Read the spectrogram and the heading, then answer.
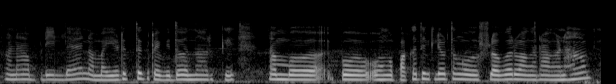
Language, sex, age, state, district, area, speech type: Tamil, female, 18-30, Tamil Nadu, Thanjavur, rural, spontaneous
